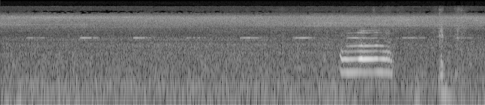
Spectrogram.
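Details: Single flat, sustained meow from a talkative stray cat, lasting under a second, over a rhythmic reversing beeper and a constant low hum outdoors, followed by a brief thump.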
